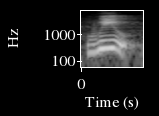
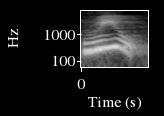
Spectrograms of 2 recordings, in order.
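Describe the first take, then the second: First: It begins with a w sound. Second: It begins with a w sound.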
